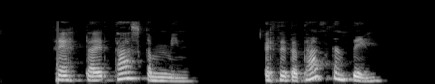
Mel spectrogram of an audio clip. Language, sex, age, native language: Icelandic, female, 40-49, Spanish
